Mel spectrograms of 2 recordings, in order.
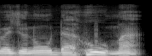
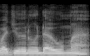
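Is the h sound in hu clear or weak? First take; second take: clear; weak. First: The h sound in hu is clear. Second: The h sound in hu is weak. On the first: The speaker calls it right. "hu-nya harus jelas" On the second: The speaker calls it wrong. "Tidak boleh"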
